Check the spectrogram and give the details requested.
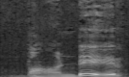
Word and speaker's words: भांडेर: Bundelkhand, number 3 भांडेर, देखो नाम spelling, भांडेर ऐसे कहते हैं, भांडेर प्लेट्यू।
